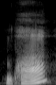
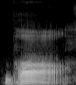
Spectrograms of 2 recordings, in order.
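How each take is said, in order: First: "भ" with an open a vowel; Hindi pronunciation. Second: "भो" with a long rounded o; Assamese pronunciation. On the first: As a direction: say "भ" the Hindi way, ending in a. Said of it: "Hindi में भ". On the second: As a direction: say "भो" the Assamese way, o instead of a. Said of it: "असमिया में होता है". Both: Shown as a demonstration.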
